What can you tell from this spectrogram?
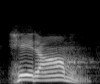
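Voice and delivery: हे राम with the vowels held extra long, like calling out; drawn-out call. Shown as a demonstration. Teacher showing how we call on God in trouble, drawn out. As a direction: call हे राम slowly, stretching each vowel. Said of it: "इससे तिगुना समय लगा रहे हैं".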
